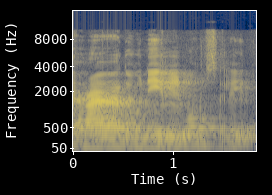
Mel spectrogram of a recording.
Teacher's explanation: അതുകൊണ്ട് ചേർത്ത് വായിക്കുമ്പോൾ തൻവീനിനെ അഥവാ തൻവീനിൽ ഉച്ചരിക്കുന്ന സാക്കീനത്തായ നൂനിൻ്റെ സുക്കൂനിനെ കസ്റാക്കി മാറ്റി ആദുനിൽ മുർസലീൻ എന്ന് പറയണം. ആദുൻ എന്ന ആ സുക്കൂനിൻ്റെ ശബ്ദത്തെ കസ്റാക്കുക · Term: തഹ്രീക്ക്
